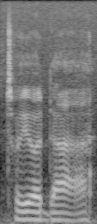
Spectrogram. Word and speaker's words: Toyoda: How it's, I think it's Toyoda. – Right? Toyoda. It's with a D. Yeah. That's right.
